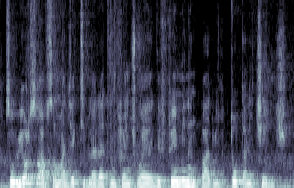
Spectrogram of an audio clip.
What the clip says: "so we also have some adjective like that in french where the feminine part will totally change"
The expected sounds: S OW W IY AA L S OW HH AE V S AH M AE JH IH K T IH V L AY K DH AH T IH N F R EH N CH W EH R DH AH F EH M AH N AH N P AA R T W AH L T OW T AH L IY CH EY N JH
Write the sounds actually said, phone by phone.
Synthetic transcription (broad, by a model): S OW W IY AA L S OW HH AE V S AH M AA JH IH K T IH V L AY K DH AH T IH N F R EH N CH W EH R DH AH F EH M AH N AH N P AA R T W AH L T OW T AH L IY CH EY N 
